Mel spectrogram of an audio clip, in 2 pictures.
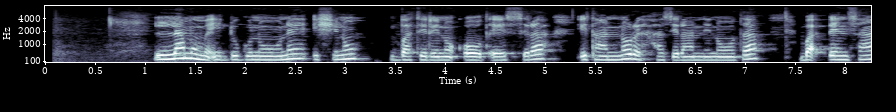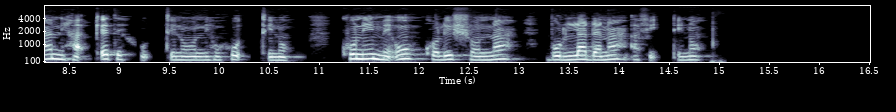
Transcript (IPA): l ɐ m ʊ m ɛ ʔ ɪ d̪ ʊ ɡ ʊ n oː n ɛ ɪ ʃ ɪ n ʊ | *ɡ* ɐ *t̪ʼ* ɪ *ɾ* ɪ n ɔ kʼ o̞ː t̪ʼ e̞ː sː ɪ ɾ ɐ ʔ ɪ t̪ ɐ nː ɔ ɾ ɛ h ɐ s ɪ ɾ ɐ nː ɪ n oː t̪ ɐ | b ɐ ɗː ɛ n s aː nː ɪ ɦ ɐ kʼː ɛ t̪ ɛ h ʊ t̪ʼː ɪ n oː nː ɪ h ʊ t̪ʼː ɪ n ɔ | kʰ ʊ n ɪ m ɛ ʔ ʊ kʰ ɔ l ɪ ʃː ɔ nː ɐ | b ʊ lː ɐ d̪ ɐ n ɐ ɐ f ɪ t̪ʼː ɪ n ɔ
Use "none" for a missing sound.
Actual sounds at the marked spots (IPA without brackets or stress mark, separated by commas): b, t̪, ɾ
